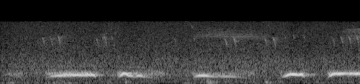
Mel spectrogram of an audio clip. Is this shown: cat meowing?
no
